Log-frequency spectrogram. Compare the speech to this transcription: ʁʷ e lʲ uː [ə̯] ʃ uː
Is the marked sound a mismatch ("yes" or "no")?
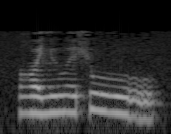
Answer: yes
